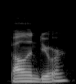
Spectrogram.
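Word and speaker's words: Ballon d'Or: And for the How do I pronounce it by the way? Is it Balon Ballendor? Ballendor.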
